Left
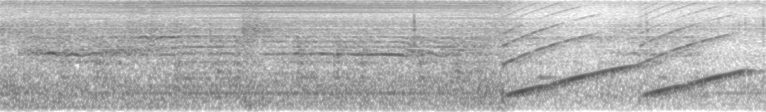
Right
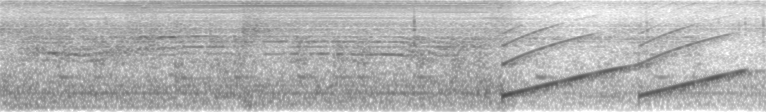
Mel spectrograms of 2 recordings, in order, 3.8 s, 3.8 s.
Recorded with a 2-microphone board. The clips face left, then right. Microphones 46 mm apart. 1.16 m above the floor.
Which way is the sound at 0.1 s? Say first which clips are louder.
Left 2 dB; 20° right (ahead or behind).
